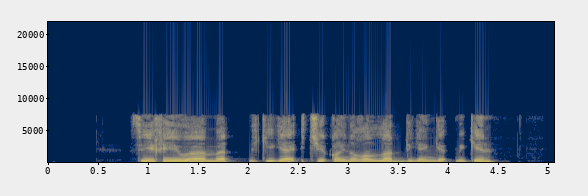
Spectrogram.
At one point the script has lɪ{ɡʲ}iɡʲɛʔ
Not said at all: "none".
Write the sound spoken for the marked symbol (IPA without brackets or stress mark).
kʲ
